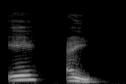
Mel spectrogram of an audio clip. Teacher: कंठ तालव्य स्वर, इनका उच्चारण स्थान कंठ और तालु दोनों होता है, जैसे ए, आई।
